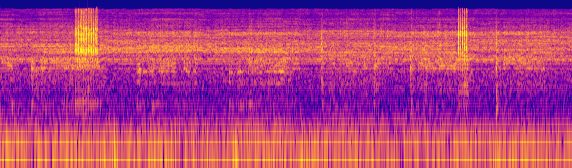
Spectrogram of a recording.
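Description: A hand-trigger spray bottle squirted twice at a toy car's wheel, a short hiss of spray each time, about a second in and again near the end, over a low steady rumble.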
